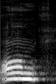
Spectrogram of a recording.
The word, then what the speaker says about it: om: So om isn't actually just om. It's actually a u m.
